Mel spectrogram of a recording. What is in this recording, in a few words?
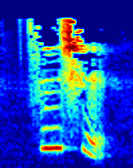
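"姿势", Mandarin Chinese; chinese-flashcards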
